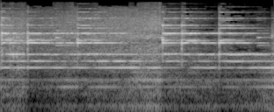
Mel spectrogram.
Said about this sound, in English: Tiny train!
